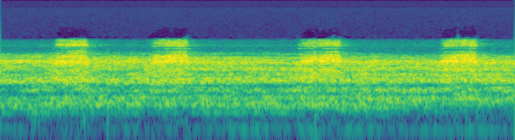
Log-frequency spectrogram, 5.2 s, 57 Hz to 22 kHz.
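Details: Owl at a nest on 28 March 2017 in the evening, where an adult shredded a gopher for the owlets; four short harsh hissing bursts, roughly one a second, over a steady low hum.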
